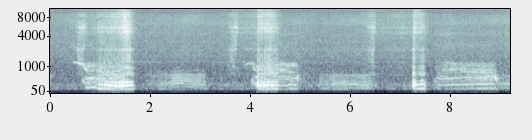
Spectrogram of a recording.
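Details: Several French Bulldogs sleeping indoors, snoring about twenty times a minute: rough rattling inhales followed by drawn-out nasal whistles and buzzy tones, with a brief sharp snort near the end.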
